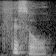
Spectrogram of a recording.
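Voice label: "thistle", English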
